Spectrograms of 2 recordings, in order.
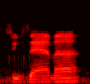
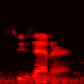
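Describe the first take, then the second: First: It ends in a plain vowel, no R. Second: It ends with an added R sound.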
